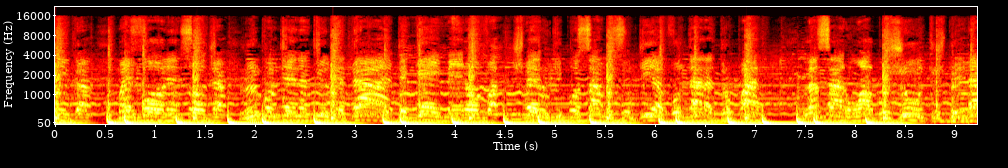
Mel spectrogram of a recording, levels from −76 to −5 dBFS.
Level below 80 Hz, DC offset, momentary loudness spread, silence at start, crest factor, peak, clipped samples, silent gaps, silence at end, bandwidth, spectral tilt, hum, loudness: -14 dBFS; under 0.1%; 4 LU; 0 s; 10 dB; 0 dBFS; under 0.1%; none; 0 s; 16.5 kHz; -4.5 dB/octave; none; -12 LUFS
